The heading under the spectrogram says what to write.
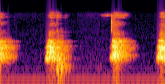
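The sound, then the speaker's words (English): The speaker's female dog barks repeatedly in short, evenly spaced bursts, four barks in quick succession with brief silences between them, moderately loud, with no talking. “Oh, my dog's barking.”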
